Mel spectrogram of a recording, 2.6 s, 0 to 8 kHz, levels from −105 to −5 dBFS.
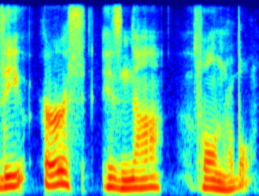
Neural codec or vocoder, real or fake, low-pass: none; real; 7.2 kHz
